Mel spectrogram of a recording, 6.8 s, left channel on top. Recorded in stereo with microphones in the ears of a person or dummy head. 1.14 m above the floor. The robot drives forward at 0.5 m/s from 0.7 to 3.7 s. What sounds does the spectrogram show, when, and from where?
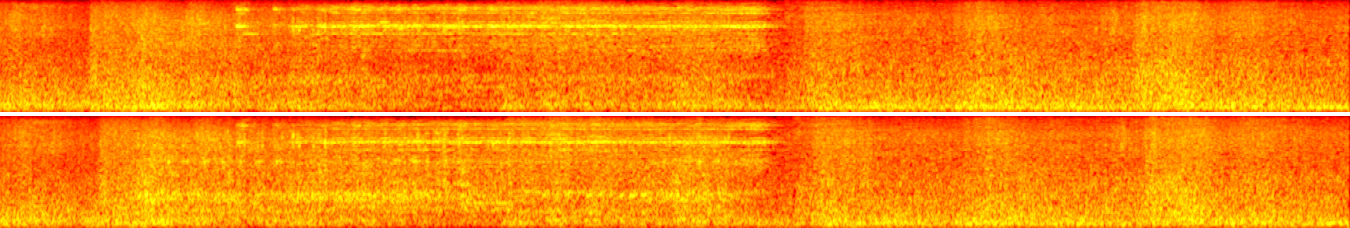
1.2 s a dropped coin: 30° left (ahead or behind), 6 m; by 3.9 s 35° left (ahead or behind), 5 m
